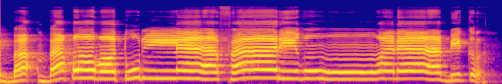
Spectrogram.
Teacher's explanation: دو پیش تنوین کے بعد لام مشدد ہے تو لام کو ذرا سختی سے پڑھیں گے، ادغام کریں گے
